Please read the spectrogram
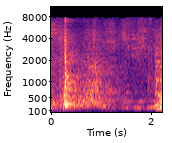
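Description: A hard wooden clunk rings out near the start, followed by shuffling and a second knock as a stack of chairs is carried and set down, with faint voices murmuring in the background.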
